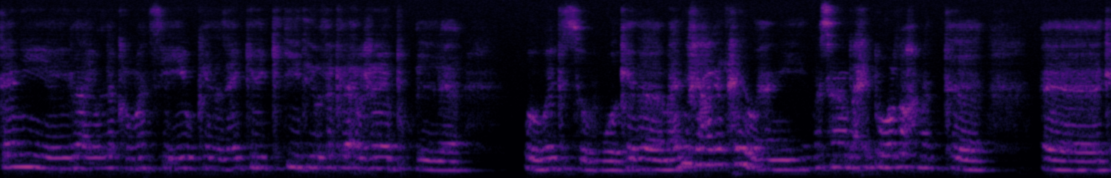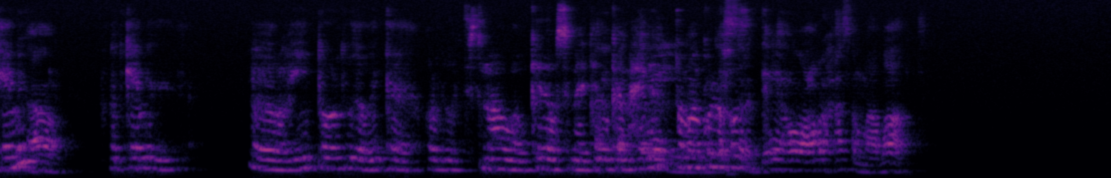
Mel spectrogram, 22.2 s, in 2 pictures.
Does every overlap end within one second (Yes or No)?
No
